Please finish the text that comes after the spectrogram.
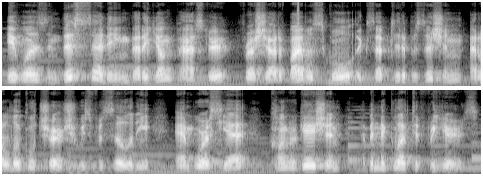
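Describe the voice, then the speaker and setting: A man's voice: a little high, fairly quick, few pauses, sharp tone, soft background music. A man reading scripted narration for an old-style radio play. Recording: dull lo-fi recording.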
